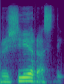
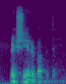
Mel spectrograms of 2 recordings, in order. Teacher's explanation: So I'm going to replace that Visarga with Ra. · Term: rakara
